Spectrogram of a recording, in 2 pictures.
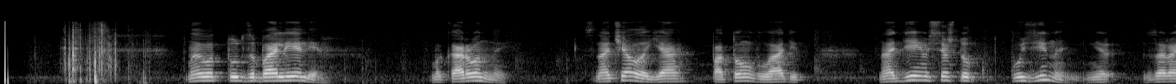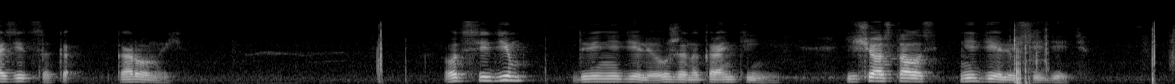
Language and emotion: Russian, sad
